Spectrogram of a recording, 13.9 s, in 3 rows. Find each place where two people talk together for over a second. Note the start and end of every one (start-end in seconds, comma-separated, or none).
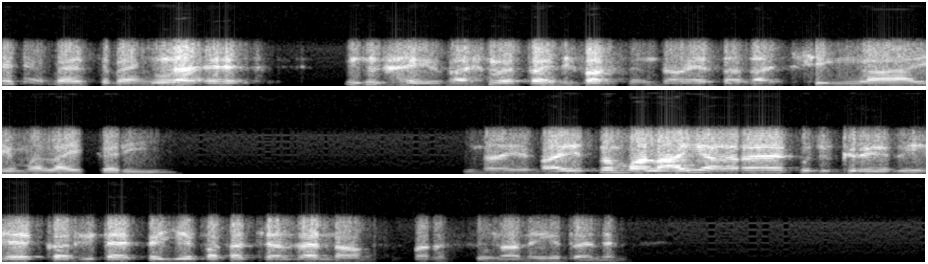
none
